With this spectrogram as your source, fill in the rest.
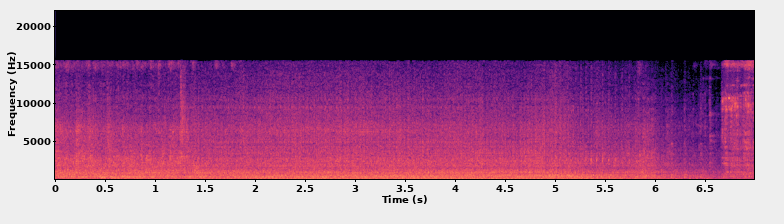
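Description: A small petrol engine drones steadily.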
